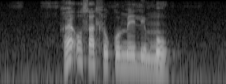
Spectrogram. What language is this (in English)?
Northern Sotho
